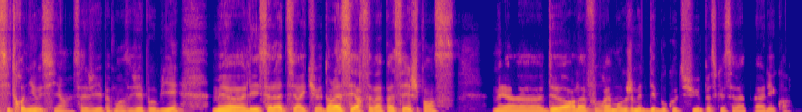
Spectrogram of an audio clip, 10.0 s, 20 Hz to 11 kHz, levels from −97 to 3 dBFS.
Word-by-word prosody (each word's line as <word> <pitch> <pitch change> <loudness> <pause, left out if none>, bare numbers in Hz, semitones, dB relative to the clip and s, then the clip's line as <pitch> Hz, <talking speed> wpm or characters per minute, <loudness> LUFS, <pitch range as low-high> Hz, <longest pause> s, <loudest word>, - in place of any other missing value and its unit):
citronnier 135 -2 0
aussi, 110 -2 -5
hein, 100 -1 -8
ça 105 0 -8
j'y 105 - -5
ai 105 - -2
pas 105 - -8
pen 105 0 -7
j'avais 105 +2 -3
pas 115 +2 -6
oublié. 120 +6 -1 0.4
Mais, 120 +2 +6
heu, 115 -2 +6
les 115 +1 +4
salades, 130 +3 +3
c'est 125 - -3
vrai 110 -1 0
que 105 +1 -5
dans 125 +7 +3
la 155 0 +9
serre, 155 +2 +3
ça 130 - -3
va 115 0 0
passer, 125 +6 0
je 175 0 -5
pense, 145 +2 -6 0.5
mais, 115 +1 -2
heu, 105 -1 -2
dehors 130 +4 +4
là, 130 0 +2
il - - -11
faut 110 - -9
vraiment 125 +5 -1
que 125 - 0
je 120 - -3
mette 120 -1 0
des 120 +1 0
bocaux 115 0 -6
dessus 130 +5 -5
parce 100 -6 -9
que 105 - -9
ça 100 -1 -10
va 95 -1 -7
pas 100 - -8
aller, 95 -3 -7
quoi. - - -22
115 Hz, 275 wpm, -21 LUFS, 105-130 Hz, 0.5 s, la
